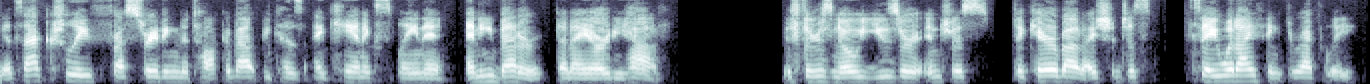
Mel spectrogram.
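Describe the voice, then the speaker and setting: A woman's voice: low voice, poor audio. A woman's synthetic voice as an AI assistant, answering interview questions in a reflective, candid way. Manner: reflective, candid, soft-spoken. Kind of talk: conversational answers.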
